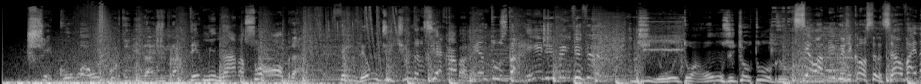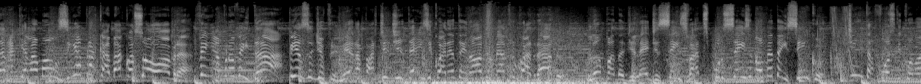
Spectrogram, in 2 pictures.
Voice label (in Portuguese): Carro de Som; Francisco Beltrão; Difer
